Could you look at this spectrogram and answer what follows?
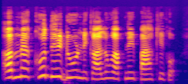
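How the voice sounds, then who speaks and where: A woman voices a hot-tempered husband in a family drama. He shouts in anger, his tone bright and raised. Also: very high-pitched, moderate pace, pitched above the performer's own voice. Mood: furious. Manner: shouting, furious. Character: angry husband, adult man, hot-tempered.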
